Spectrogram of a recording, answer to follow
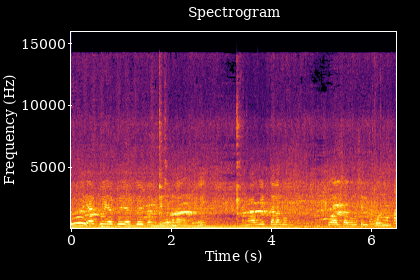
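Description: Metal spatula stirring and tossing shredded bamboo shoots and meat in an aluminium wok, with the food frying. Voices are heard in the background, and a steady low hum stops about four and a half seconds in.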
